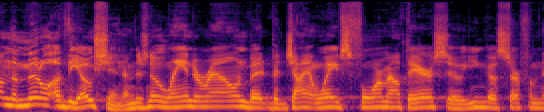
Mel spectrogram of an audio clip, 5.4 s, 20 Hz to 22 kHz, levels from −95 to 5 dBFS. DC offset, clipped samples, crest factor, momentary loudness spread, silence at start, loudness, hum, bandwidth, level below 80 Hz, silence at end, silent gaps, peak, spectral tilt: under 0.1%; under 0.1%; 14 dB; 5 LU; 0 s; -20 LUFS; none; over 20 kHz; -62 dBFS; 0 s; none; -6 dBFS; -4.5 dB/octave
